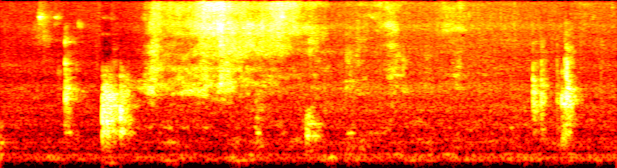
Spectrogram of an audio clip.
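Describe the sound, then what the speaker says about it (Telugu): Ridge gourd pieces with onions and turmeric fry in a pan over a medium flame, giving a steady soft sizzle broken by a few louder scraping stirs. "మీడియం ఫ్లేమ్ పెట్టుకొని బీరకాయ ముక్కలను వేయించుకోవాలి"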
